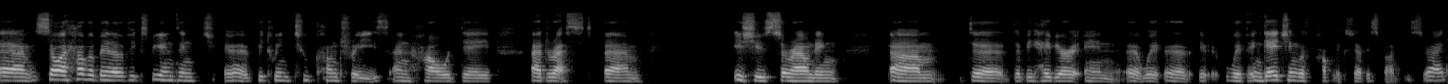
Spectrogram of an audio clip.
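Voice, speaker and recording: A woman with a German accent at a fairly slow pace, fairly even intonation, and a quiet background. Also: fairly low pitch for a woman. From Germany. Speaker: lone parent speaker, trained teacher. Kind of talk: personal testimony talk. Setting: online webinar.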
